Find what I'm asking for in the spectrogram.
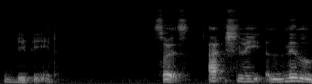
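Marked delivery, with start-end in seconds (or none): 0.1-0.5 Vivir said softly as "bibir". Shown as a demonstration. Teacher echoing the student's attempt, V like B. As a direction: give Vivir a B in place of each V. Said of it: "pronounce it more like a B".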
